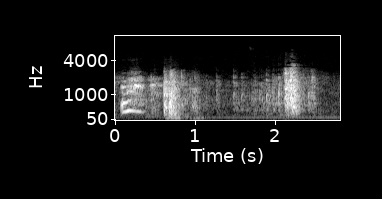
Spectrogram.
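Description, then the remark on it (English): A closet door creaks open and then bumps shut a moment later, two moderately loud wooden knocks over a faint low hum, with no one speaking. “Now get into that closet. Oh. Open the door. Inside.”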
